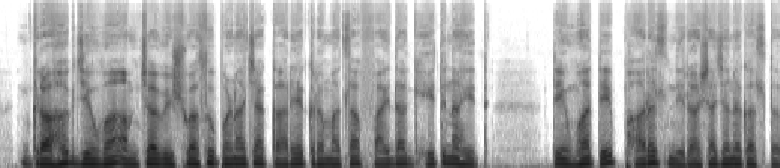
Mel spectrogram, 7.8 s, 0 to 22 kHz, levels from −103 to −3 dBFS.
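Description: No faults can be heard anywhere in the clip. The speech runs without any dropout, glitch, distortion or other technical fault at any point.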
